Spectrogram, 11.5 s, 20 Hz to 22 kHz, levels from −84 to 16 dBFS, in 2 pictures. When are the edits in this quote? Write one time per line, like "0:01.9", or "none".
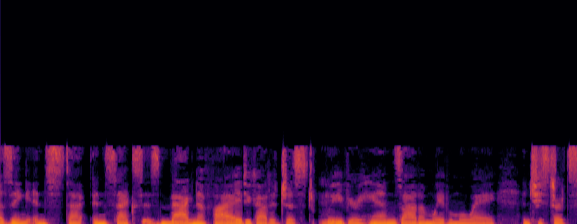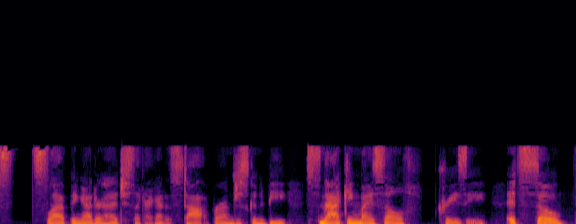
0:02.4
